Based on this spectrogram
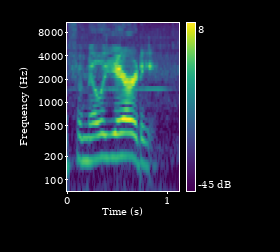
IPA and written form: fəmɪliˈærəti (familiarity)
